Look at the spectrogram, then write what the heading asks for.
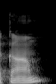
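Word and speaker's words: calm: होता है, ये वाला काम, ये इस वर्ड को हम इस तरह से पढ़ेंगे काम, क्योंकि यहां पे आपने एल को साइलेंट रखना है।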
